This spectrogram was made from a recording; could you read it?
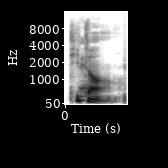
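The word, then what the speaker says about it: Titane: Titan? I think you would say Titan. – It's French. The movie is French, so that's how you would pronounce it. – Titan.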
